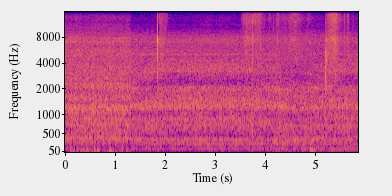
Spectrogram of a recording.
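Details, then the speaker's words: Lasko electric fan heater on high (1500 W; low 750 W), camera near bottom outlet by heating coils; steady airy whoosh with faint low hum and odd click, no rubbing or rattle: normal fan operation. "So it's almost the stupidest thing to do, but that works really good. It blows the heat out."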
